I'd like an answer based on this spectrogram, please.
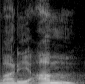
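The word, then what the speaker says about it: Μαριάμ: 여러분 마리아 이름의 뜻은 헬라어 발음은 말이 암인데요 말이 암 마리암의 이름의 의미는 구약성경의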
